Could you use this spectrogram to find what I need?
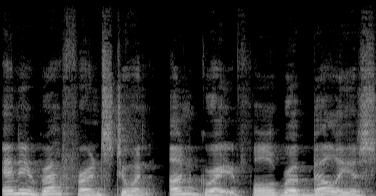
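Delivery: ordinary delivery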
